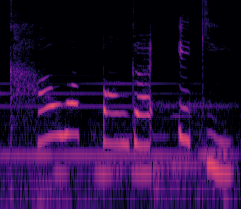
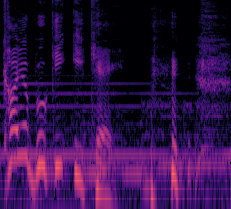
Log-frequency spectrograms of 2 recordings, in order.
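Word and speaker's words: Kayabuki Ikkei: By Kawabunga Iki. is a really strange name. Who's this Cowabunga? It's pronounced Kayabuki Ike.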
